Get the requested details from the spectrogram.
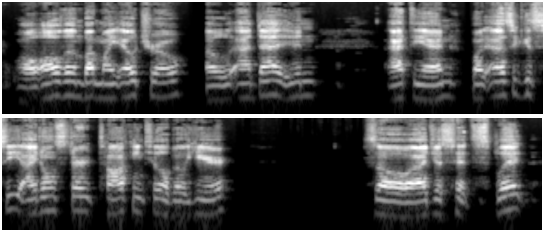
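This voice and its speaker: Monotone, flat delivery broken by long, frequent pauses. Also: man. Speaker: gaming YouTuber. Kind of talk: tutorial. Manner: casual, halting with pauses.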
